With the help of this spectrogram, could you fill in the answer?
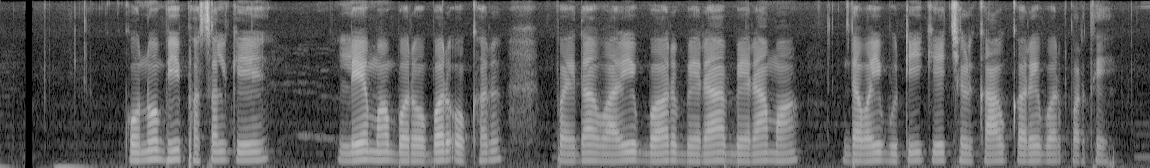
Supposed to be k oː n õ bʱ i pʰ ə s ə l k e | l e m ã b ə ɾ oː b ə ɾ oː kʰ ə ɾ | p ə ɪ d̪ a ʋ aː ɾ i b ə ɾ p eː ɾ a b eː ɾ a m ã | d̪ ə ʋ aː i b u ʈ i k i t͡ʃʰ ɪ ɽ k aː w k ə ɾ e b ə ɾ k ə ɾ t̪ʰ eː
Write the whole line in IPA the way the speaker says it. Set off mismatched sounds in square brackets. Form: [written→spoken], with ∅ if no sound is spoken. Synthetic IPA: k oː n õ bʱ i pʰ ə s ə l k e | l e m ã b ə ɾ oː b ə ɾ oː kʰ ə ɾ | p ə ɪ d̪ a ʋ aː ɾ i b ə ɾ [p→b] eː ɾ a b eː ɾ a m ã | d̪ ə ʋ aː i b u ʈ i k [i→e] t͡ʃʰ ɪ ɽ k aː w k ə ɾ e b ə ɾ [k→p] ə ɾ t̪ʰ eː

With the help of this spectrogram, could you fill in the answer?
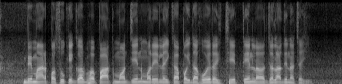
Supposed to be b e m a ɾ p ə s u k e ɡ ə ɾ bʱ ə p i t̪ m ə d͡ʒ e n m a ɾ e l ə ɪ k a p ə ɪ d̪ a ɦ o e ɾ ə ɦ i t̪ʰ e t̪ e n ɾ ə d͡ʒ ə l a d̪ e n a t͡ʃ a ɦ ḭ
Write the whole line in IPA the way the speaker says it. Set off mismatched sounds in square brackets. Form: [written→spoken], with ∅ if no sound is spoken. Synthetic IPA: b e m a ɾ p ə s u k e ɡ ə ɾ bʱ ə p [i→a] t̪ m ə d͡ʒ e n m [a→ə] ɾ e l ə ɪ k a p ə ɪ d̪ a ɦ o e ɾ ə ɦ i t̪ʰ e t̪ e n [ɾ→l] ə d͡ʒ ə l a d̪ e n a t͡ʃ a ɦ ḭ

